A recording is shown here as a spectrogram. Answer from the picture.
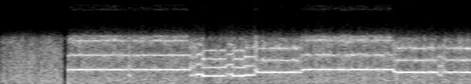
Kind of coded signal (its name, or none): SSTV (slow-scan television)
